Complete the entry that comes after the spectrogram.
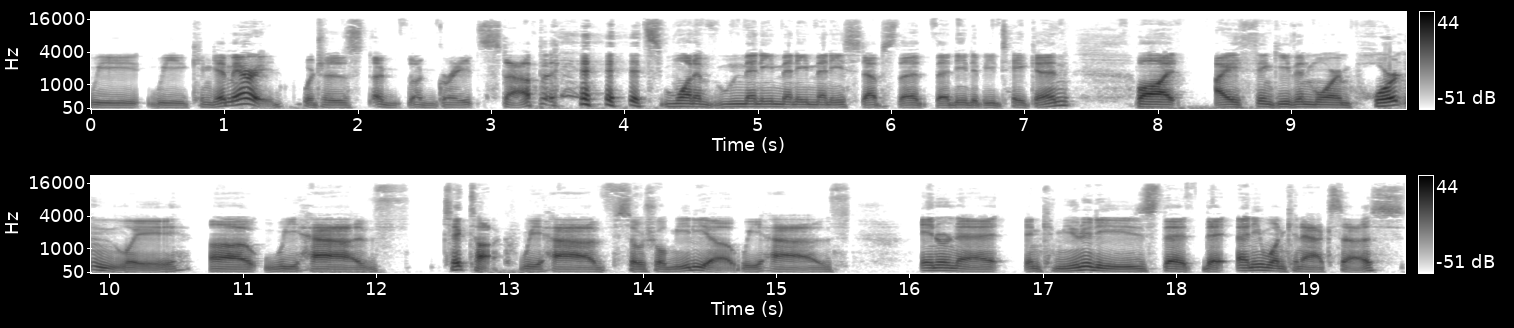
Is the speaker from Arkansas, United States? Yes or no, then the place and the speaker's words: no; Round Rock, Texas, United States; I grew up in, in central Texas in a little town called Round Rock, which is right outside of Austin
